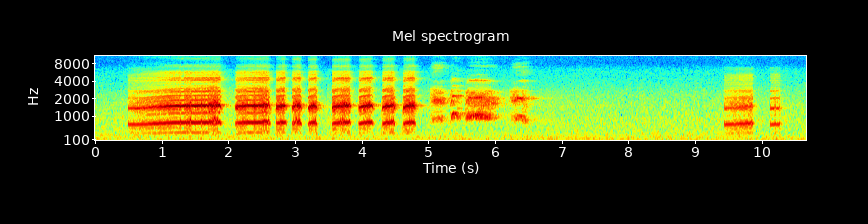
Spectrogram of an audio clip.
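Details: Red junglefowl during trapping on 20 January 2023: a long harsh crow, then a fast run of about ten short clucking notes that slow and fade, with two more clucks after a quiet gap.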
